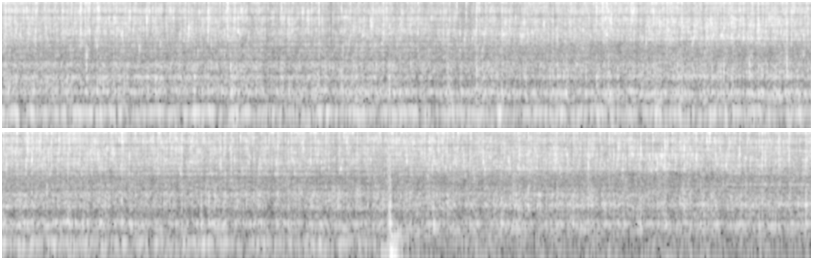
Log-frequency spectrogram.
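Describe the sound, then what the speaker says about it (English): Kangen alkaline water pours steadily from a tap into a bowl of sea moss, a continuous close rushing and splashing that stays even throughout, with a small knock near the end. "So we're gonna completely fill up the bowl."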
